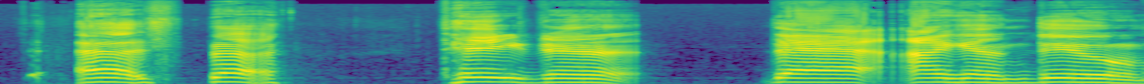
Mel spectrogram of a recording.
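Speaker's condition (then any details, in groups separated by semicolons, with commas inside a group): Cerebral palsy; walking affected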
